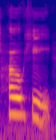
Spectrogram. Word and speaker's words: Joji: is all lower case hohi j-o-j-i it's pronounced ho he so ho he fall f-a-l-l-k-a-l knit along 2023.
